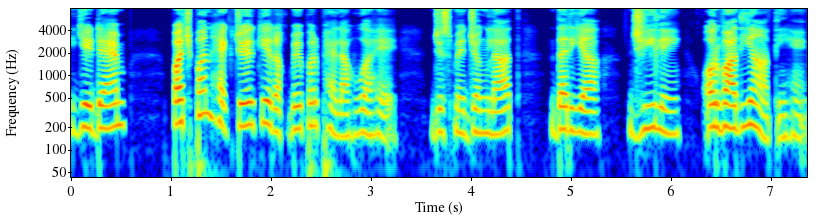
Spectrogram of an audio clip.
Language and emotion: Urdu, neutral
